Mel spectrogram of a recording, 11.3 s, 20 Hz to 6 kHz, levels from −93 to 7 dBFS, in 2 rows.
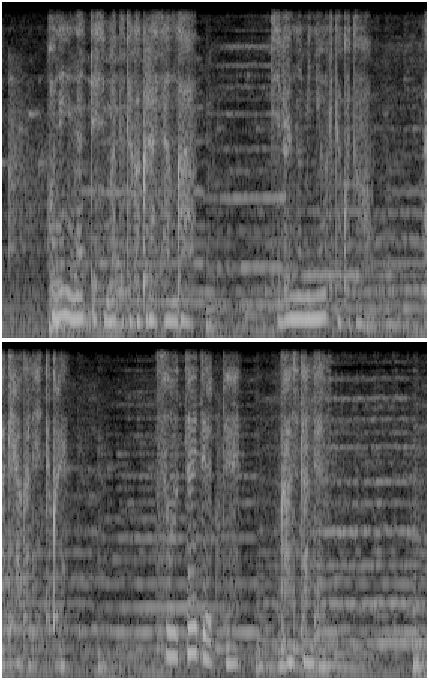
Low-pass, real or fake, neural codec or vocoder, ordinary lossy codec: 5.4 kHz; fake; autoencoder, 48 kHz, 128 numbers a frame, DAC-VAE, trained on Japanese speech; none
